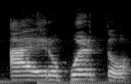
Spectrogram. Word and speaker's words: aeropuerto: like this correctly and instead of saying ah aeropuerto just merge them together aeropuerto another example would be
